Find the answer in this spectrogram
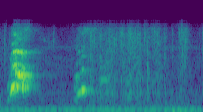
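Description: A dog barks once, loud and short, then gives a smaller bark just under a second later, followed by a faint rustling of plastic.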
